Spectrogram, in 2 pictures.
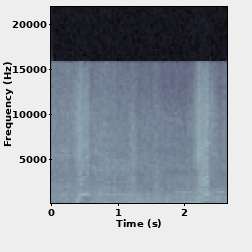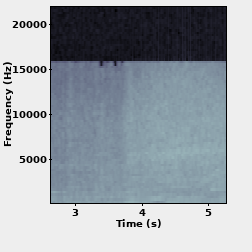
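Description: A race car engine in the GT racing game Forza 7 drones faintly and steadily, its pitch dipping and then climbing as it accelerates.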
